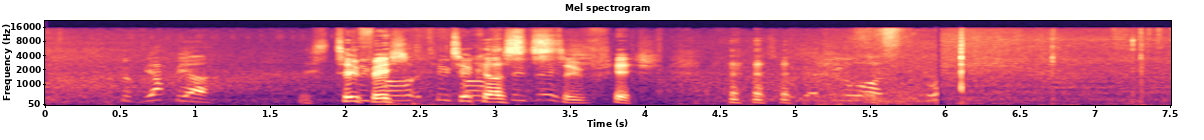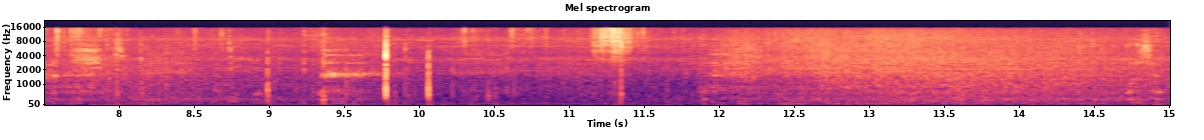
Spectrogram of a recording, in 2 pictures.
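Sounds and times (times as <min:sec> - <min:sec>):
surf on shingle beach: 0:00.0 - 0:15.0
wind: 0:00.0 - 0:15.0.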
